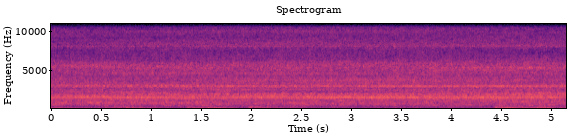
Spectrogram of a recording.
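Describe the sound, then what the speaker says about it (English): A hair dryer blows steadily and loudly during a fade haircut, a constant close whoosh that fills the whole stretch with no pauses. "So what you do sometimes you get like the blow dry."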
